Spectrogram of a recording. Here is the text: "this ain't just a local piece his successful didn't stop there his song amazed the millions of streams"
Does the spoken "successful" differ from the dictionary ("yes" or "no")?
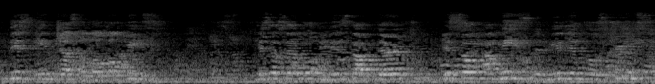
yes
